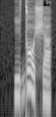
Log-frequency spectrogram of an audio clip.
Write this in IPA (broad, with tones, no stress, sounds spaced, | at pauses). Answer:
i˨ d ɔ˦˨ ʃ a˨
